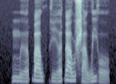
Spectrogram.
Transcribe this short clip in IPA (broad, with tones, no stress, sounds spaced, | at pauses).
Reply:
m ɨ˨˩˦ ə̯ ɓ a˧ w k i˨˩˦ ə̯ ɗ a˧ w ʂ a˨˩˦ w j o˨˩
